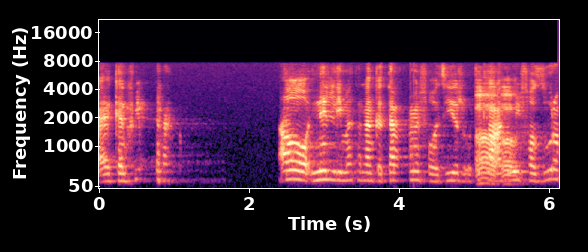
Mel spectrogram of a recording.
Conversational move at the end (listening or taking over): listening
